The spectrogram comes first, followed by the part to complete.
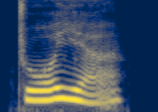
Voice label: "着眼", Chinese

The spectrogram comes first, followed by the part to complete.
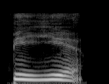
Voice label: "毕业", Chinese

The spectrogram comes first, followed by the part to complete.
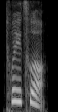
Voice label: "推测", Chinese

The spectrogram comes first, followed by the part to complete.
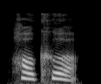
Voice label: "好客", Chinese

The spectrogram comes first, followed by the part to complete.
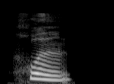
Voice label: "混", Chinese

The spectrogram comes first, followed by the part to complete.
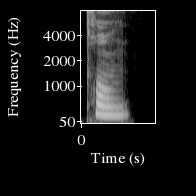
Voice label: "通", Chinese

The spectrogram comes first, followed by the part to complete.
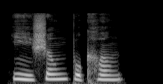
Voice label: "一声不吭", Chinese

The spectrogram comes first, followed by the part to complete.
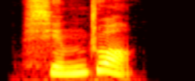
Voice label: "形状", Chinese

